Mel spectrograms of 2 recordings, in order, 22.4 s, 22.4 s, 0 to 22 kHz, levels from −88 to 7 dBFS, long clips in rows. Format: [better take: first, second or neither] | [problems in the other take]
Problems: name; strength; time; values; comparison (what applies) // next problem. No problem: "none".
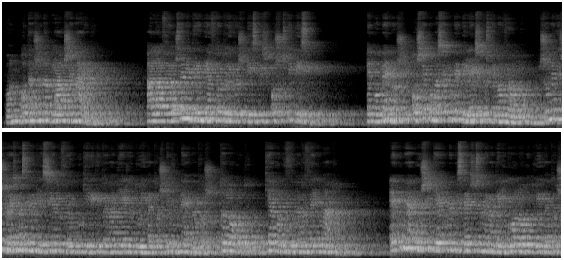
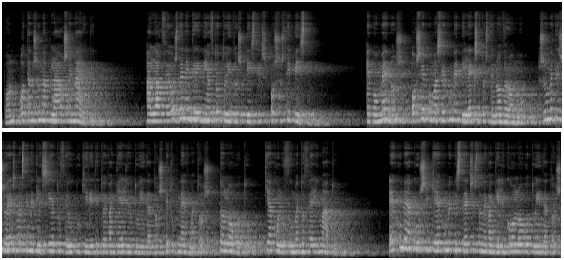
second | room echo; strong; dies away in 2.6 s; slight in the second // off-mic speech; far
